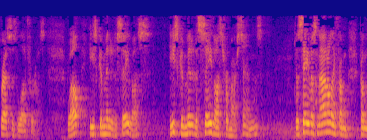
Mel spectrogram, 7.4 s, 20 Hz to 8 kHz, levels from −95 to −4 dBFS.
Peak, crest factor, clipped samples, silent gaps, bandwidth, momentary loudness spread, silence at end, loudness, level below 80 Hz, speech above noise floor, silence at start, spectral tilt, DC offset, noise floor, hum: -8 dBFS; 18 dB; under 0.1%; none; 5.8 kHz; 18 LU; 0 s; -27 LUFS; -64 dBFS; 23 dB; 0 s; -10 dB/octave; under 0.1%; -50 dBFS; none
